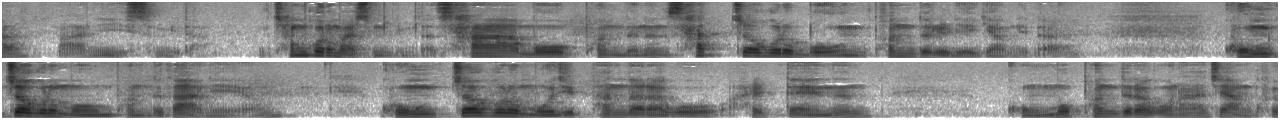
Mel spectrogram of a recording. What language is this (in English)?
Korean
